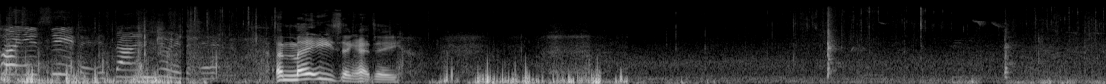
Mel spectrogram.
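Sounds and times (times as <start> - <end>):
bicycle rustling on leafy path: 0.0 - 11.0.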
